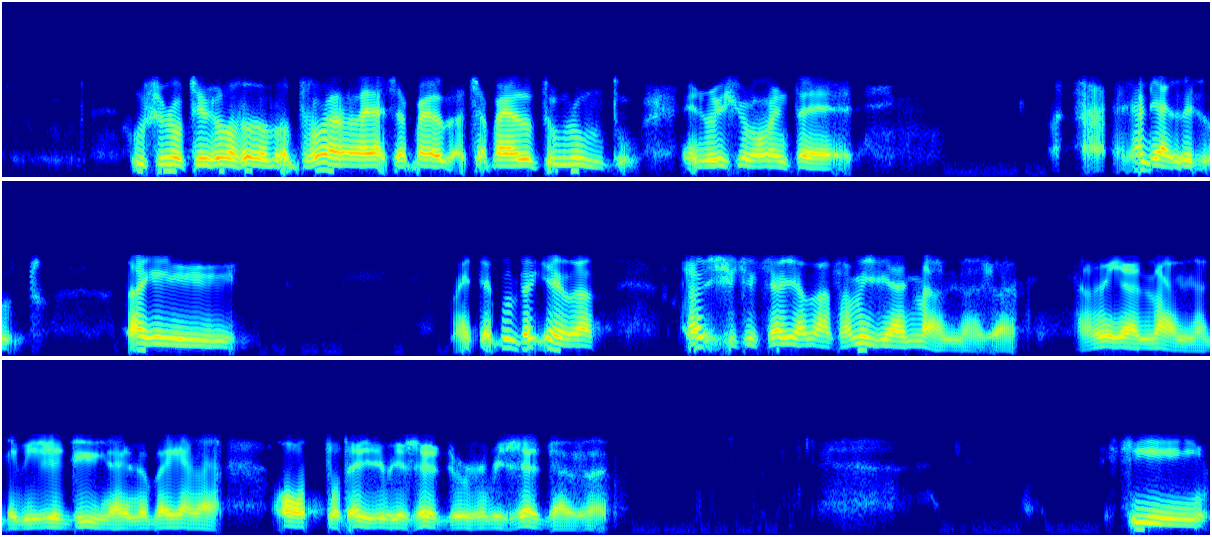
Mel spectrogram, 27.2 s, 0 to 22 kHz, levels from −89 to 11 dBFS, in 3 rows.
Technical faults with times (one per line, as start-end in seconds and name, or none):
0.00-27.19 Codec 2 vocoder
